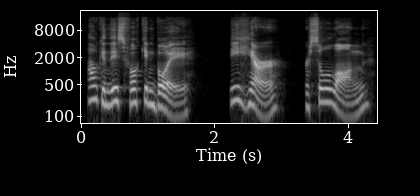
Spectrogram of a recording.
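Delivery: a bad Arabic-Irish accent that slides Scottish; failed Arabic-Irish accent. Mocking Anissa with an accent that comes out Scottish. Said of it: "I'm so terrible at this. I'm doing, like, almost like a Scotch".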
